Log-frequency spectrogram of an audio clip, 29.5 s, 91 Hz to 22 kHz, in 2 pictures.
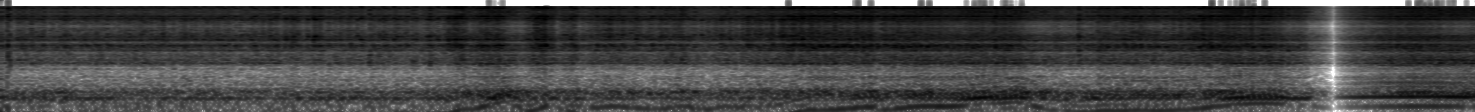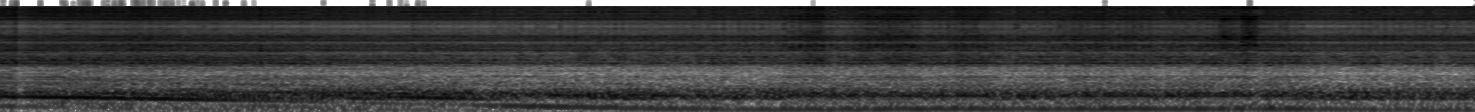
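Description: A factory stock dirt-track race car's engine, heard from inside the cockpit. Its pitch climbs through the first half as it accelerates, then it runs steadily at speed. The sound cuts out briefly about 13 seconds in.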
